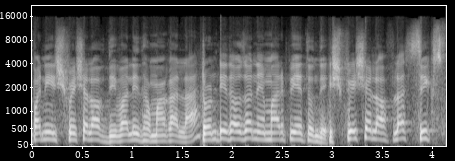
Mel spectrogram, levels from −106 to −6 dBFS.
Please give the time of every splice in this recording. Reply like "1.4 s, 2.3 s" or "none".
none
